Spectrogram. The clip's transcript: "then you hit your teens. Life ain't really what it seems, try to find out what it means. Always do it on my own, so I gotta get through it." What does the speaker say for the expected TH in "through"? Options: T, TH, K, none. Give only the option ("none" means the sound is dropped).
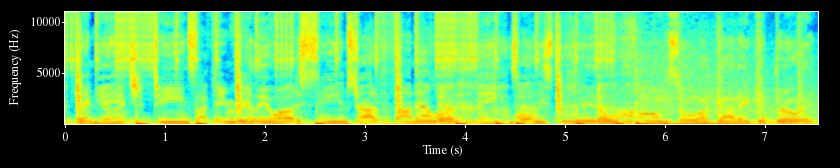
TH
